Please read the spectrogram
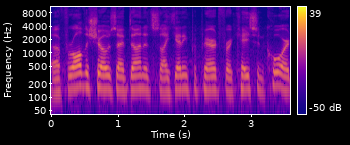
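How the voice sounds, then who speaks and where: There is a Brooklyn accent in this man's voice. He speaks at a moderate pace with a fairly high pitch. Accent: New York (Brooklyn). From New York, Brooklyn. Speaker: baseball radio broadcaster, former defense attorney. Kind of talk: interview.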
